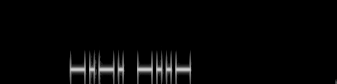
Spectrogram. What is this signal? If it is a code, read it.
Morse code, heard as a keyed tone, about 25 wpm, 700 Hz. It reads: CX
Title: Abbreviations 25wpm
